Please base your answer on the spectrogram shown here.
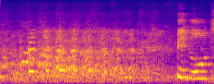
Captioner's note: audience laughing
